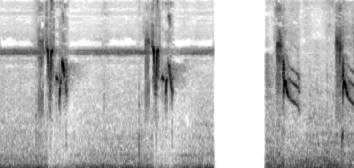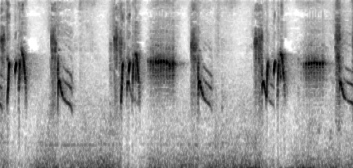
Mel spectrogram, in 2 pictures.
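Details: Prinia song: quick series of sharp chirps sweeping downward, some paired and tripled, with short buzzy steady notes. An insect-like constant high whine runs through the first part, and there is a brief silent gap midway.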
